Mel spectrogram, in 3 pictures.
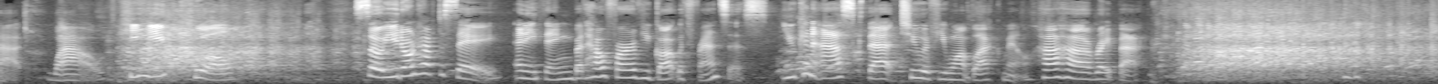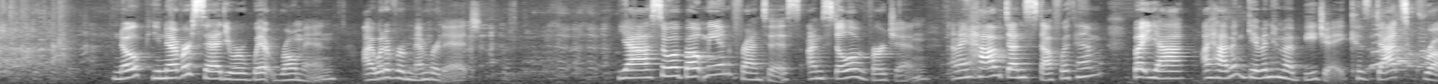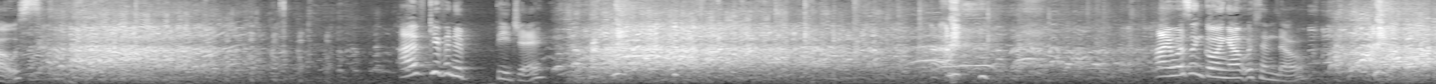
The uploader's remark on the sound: Recorded live in Vancouver, BC.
